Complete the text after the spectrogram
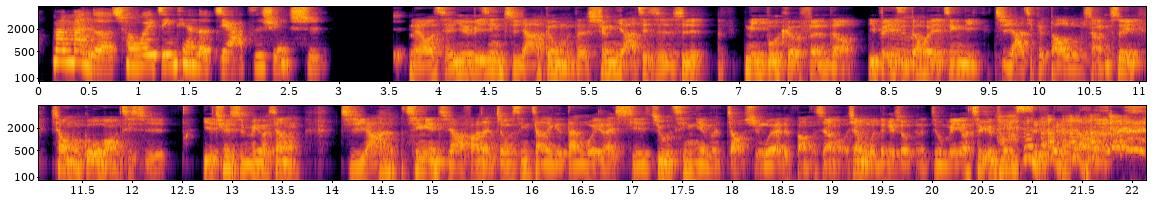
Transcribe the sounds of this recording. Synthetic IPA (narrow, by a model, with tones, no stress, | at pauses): ma˥˧nma˥˩nd̪ə˩ʈ͡ʂʰɤ˧˥ŋwe˧˥ɪt͡ɕi˥nt̪ʰjɛ˥nd̪ə˨t͡ɕjaa˨˩t͡sɹ̩˥ɕy˧˥nʂɻ̩˥˩ | ljɑ˧˥ʊt͡ɕjɛ˨˩˦i˥nwe˥˧ɪpi˥˧t͡ɕi˥˩ŋʈ͡ʂɻ̩˧˥ja˥kə˥˦nwɔ˨mə˦nd̪ə˧ʂɤ˥ŋja˥˩t͡ɕʰi˧˥ʂɻ̩˧˥ʂɻ̩˥˧ | mi˥˧pu˥˩kʰɤ˨˩fə˥nd̪ə˨ɔ̰˨˩i˥pe˥˩ɪd͡zɹ̩˩t̪o˥ʊxwe˥˩t͡ɕi˥ŋli˥˩ʈ͡ʂɻ̩˧˥ja˥ʈ͡ʂə˥˧˩ɡə˧t̪ɑ˥˧ʊlu˥˧ʂɑ˥˩ŋ˨˩swɔ˧˥i˨˩ɕjɑ˥˩ŋwɔ˨mə˦nkwɔ˥˩wɑ̰˨˩ŋt͡ɕʰi˧˥ʂɻ̩˧˥jɛ˨˩t͡ɕʰɥɛ˥˩ʂɻ̩˧˥me˧˥ɪjo˨˩ʊɕjɑ˥˩ŋʈ͡ʂɻ̩˧˥ja˥t͡ɕʰi˥ŋnjɛ˥˩nʈ͡ʂɻ̩˧˥ja˥fa˥ʈ͡ʂa˨˩nʈ͡ʂɕi˥nʈ͡ʂɤ̃˥˧˥nd̪i˧ɡə˩t̪a˥nwe˥˩ɪla˧˥ɪɕjɛ˧˥ʈ͡ʂu˥˧t͡ɕʰi˥ŋnjɛ˥˩nmə˨˦nʈ͡ʂɑ˨˩ʊɕy˧˥nwla˧˥ɪd̪ə˧fɑ˥ŋɕjɑ˥˩ŋɔ̰˨˩ɕjɑ˥˩ŋwɔ˨˩˦na˥˩ɡəʂɻ̩˧˥xo˧kʰɤ˨˩n˧˦t͡ɕjo˥˩ʊme˧˥ɪjo˨˩ʊʈ͡ʂɤ˥˩ɡə˩t̪ʊ˥ŋɕi˨˩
